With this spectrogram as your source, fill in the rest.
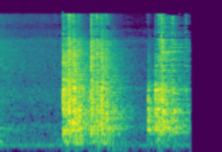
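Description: Two metallic clatters from a lid set onto a cooking pot, close by, each a short broadband burst with a brief rattle, then silence.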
